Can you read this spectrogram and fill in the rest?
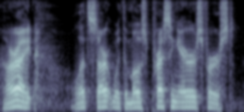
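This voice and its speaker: An actor playing an earnest, keen young mechanic in an audio drama, with a slightly hesitant, apologetic manner. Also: male voice, medium pitch, fairly even intonation, moderate pace, fairly bright tone, close to an everyday voice. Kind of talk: post-apocalyptic audio drama.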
